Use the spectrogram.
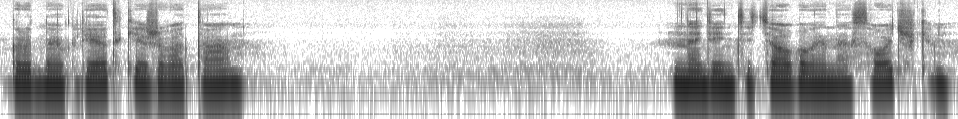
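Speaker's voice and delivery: whispered meditation guidance; guided meditation. Acted. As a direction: guide them gently into the breath. Leads a breathing meditation.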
